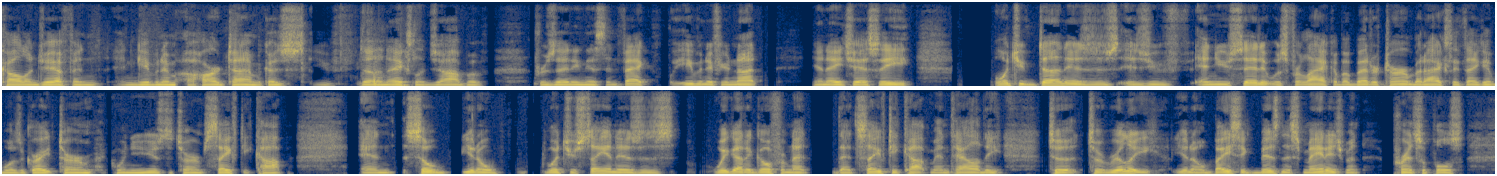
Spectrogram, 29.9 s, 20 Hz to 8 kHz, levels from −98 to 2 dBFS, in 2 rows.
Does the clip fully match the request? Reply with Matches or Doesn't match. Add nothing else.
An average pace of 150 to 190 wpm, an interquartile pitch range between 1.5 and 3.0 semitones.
Matches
